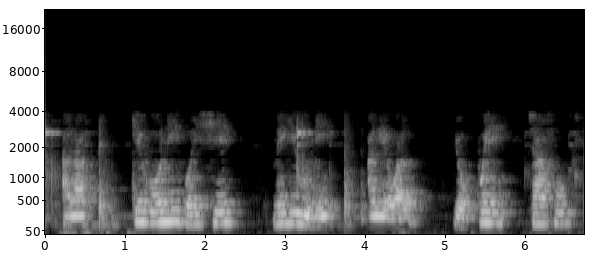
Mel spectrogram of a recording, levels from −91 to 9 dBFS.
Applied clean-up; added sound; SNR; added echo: classical method WPE with log-MMSE.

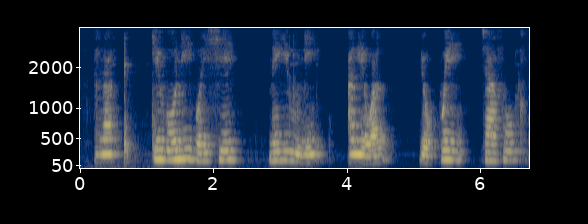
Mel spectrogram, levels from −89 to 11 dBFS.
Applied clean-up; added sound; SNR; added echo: neural mask model DeepFilterNet 3.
